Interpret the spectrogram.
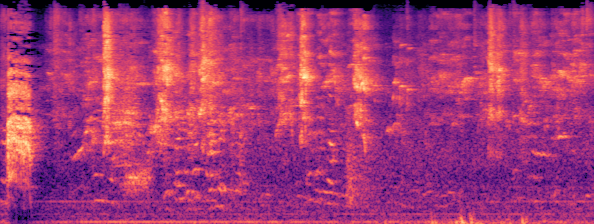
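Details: Parrot talking: a run of harsh, broadband squawking bursts about once a second, mixed with speech-like sounds, over a steady low hum.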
